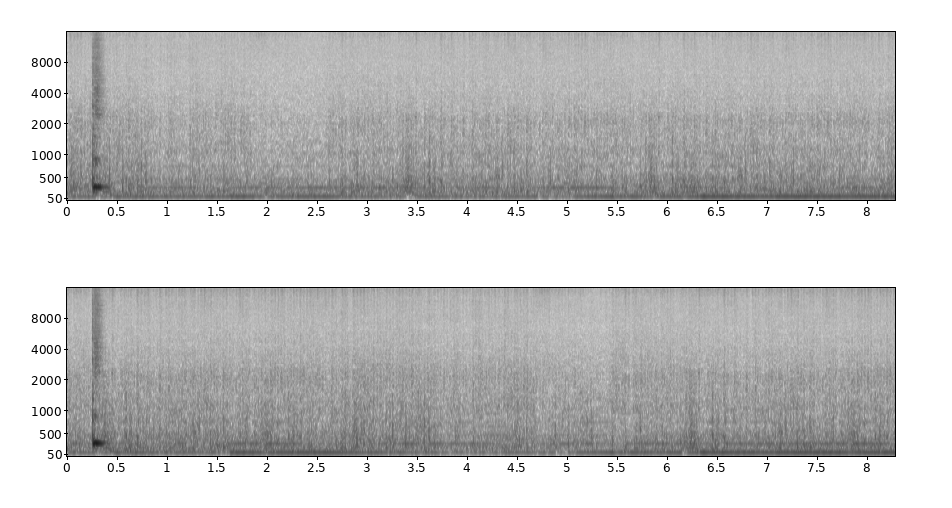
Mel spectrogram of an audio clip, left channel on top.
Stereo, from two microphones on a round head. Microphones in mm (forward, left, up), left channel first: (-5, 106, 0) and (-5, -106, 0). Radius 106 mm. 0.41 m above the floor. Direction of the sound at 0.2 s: 20° right (ahead or behind).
